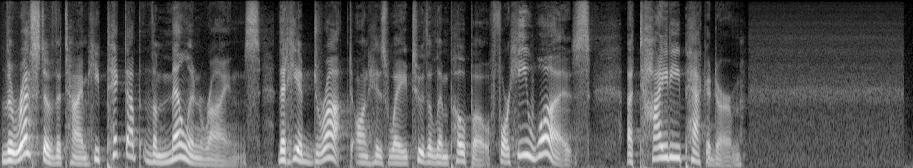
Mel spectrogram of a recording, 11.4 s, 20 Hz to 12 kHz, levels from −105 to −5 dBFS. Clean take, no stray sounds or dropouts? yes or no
yes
